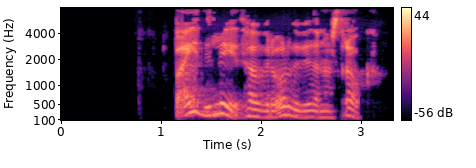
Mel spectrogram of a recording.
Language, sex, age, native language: Icelandic, female, 40-49, Icelandic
